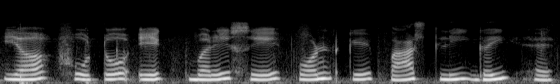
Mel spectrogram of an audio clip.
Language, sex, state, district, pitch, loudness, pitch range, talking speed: Hindi, female, Bihar, Patna, 230 Hz, -12 LUFS, 220-250 Hz, 120 wpm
